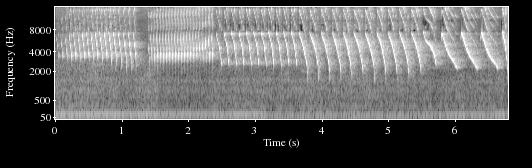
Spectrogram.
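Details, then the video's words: Canary song for practice: two rapid buzzy trills separated by a short break, followed by a long run of clear downward-sweeping whistled notes gradually spreading out, with faint low background hum. "The Most Popular Canary Singing 2025!! Sweet and Clear Voice"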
